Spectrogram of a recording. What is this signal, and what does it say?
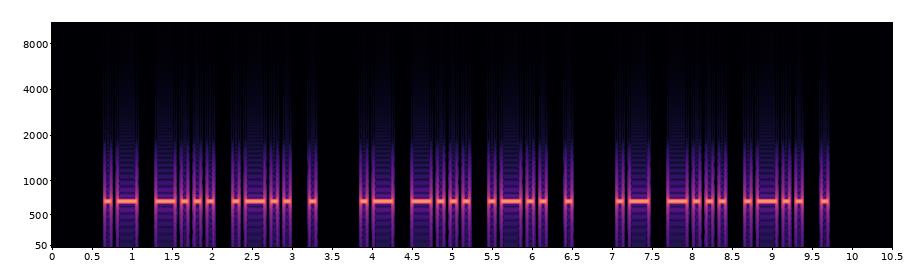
Morse code, heard as a keyed tone, about 15 wpm, 700 Hz. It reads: ABLE ABLE ABLE
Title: Top 500 Words Repeated 15wpm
